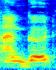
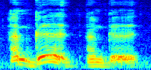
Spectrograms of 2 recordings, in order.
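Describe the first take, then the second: First: Said in the usual way. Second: Cocky, higher I am good, tossed off; with attitude. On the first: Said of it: "You can just say". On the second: Shown as a demonstration. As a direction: say it with a bit of swagger. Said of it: "चलिए, बोलिए". (थोड़े attitude के साथ)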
